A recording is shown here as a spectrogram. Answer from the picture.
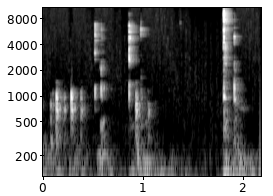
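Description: Faint keystrokes on a computer keyboard: a quick run of clicks in the first second or so, then a louder click near the end.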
